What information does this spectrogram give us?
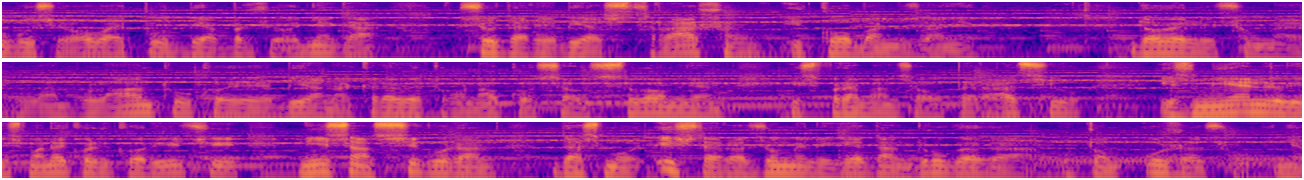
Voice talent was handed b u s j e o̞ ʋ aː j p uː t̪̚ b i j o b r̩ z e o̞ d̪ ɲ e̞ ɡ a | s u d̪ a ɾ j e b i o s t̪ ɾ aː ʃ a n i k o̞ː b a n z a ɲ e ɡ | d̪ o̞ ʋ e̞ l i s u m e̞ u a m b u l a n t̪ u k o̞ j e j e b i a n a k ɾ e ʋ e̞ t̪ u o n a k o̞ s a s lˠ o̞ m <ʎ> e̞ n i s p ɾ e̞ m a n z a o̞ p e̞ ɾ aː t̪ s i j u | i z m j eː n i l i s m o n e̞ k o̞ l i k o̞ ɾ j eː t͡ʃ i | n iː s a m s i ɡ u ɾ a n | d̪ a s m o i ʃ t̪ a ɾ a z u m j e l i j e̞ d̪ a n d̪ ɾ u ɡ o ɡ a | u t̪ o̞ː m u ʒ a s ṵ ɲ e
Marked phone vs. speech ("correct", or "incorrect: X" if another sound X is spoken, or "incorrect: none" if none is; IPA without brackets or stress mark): correct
